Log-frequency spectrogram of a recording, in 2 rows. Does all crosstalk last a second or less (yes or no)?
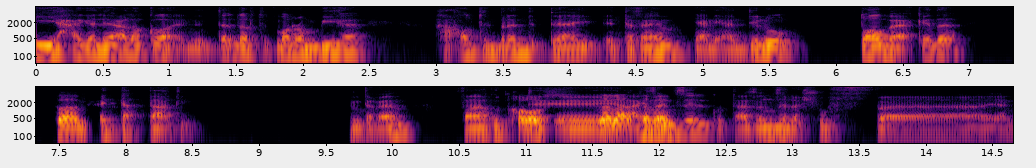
no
